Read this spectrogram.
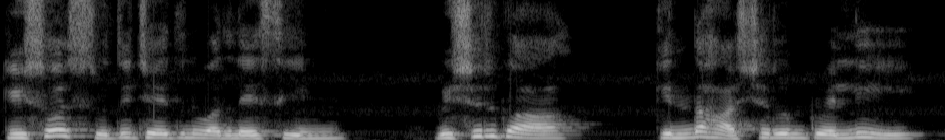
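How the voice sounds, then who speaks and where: A woman narrating an audiobook story with expressive storytelling. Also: mid-range voice, moderate pace.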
